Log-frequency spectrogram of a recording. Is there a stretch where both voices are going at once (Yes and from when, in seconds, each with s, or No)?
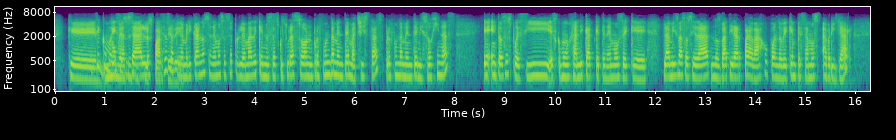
Yes, from 0.8 s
